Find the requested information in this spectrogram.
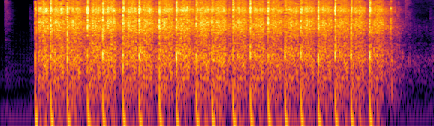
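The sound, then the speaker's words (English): Machine gun fire aimed at men on a gantry in an action thriller: one long, loud, rapid burst of evenly spaced shots that cuts off abruptly. “Arihant focused his attention on the men on the gantry and sent a deadly batch of bullets in their direction.”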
